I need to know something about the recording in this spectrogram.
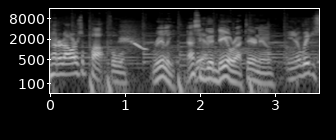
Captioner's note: whistles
